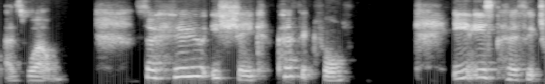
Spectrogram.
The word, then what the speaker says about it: Sheike: I guess resolution to make sure that I pronounce them correctly so I called and she answered chic and I went thank you so much you've just answered my question so chic is an awesome brand and I was introduced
